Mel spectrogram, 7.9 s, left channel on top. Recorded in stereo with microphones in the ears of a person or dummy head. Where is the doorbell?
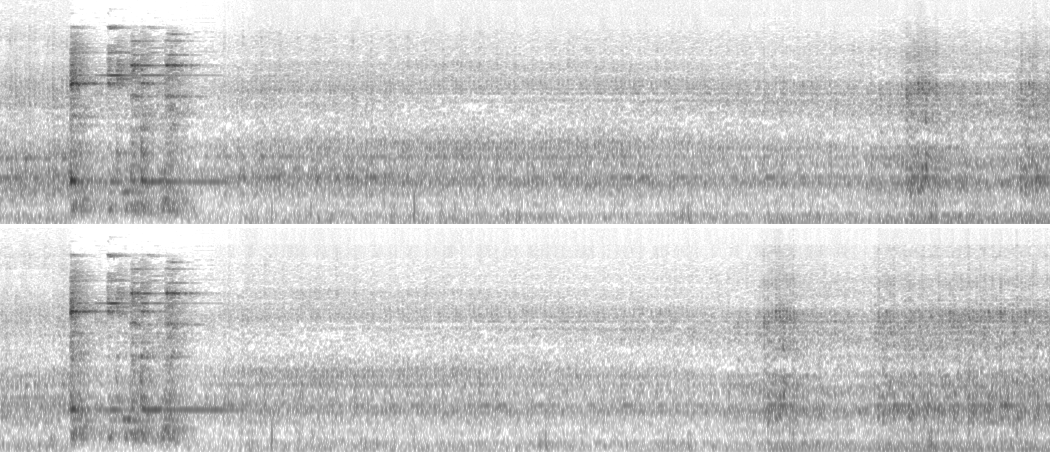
10° right (ahead or behind), 4.5 m.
